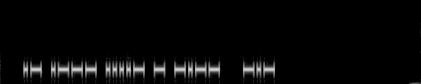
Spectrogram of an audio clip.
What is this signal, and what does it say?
Morse code, heard as a keyed tone, about 34 wpm, 700 Hz. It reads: AJ4TY K
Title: Speed-Racing Common QSO Phrases - 35wpm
